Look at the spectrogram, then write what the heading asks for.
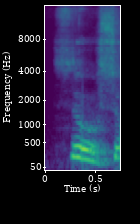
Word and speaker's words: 입술: " 입술 ", 그 발음 은 어렵네 요 . 입술 을 꽉 , 아주 꽉 오므려서 " 입술 " 이라 고 발음 해 보세요 . " 입술 ."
